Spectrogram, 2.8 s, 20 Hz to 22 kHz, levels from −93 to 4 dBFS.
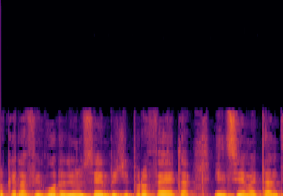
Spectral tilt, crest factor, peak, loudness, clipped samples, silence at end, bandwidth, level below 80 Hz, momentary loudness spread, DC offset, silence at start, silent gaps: -6.5 dB/octave; 14 dB; -6 dBFS; -19 LUFS; under 0.1%; 0 s; 10 kHz; -58 dBFS; 5 LU; under 0.1%; 0 s; none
